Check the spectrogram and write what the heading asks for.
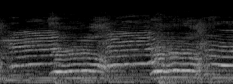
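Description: A young woman singing in a musical-theatre style, holding long high notes in a few phrases that swoop up and down in pitch.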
